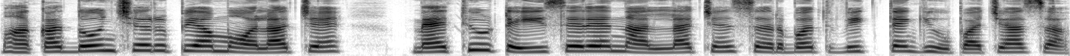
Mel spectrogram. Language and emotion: Goan Konkani, neutral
